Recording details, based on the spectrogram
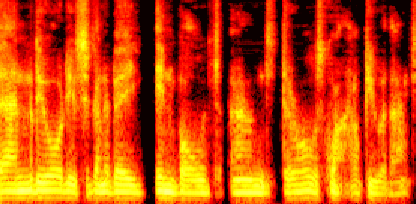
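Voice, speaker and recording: A man's very deep, low voice, fairly even in intonation, in a dry, close sound with no echo. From northern England, Hull. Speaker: comedy coach. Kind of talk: interview. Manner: fast.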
